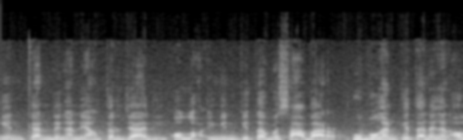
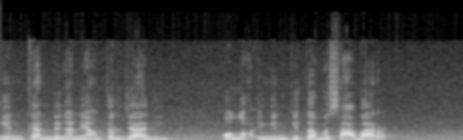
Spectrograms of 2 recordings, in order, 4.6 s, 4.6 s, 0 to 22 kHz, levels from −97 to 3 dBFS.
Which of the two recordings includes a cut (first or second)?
first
